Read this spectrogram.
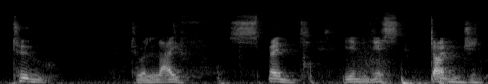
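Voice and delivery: slow, deliberate villain's pronouncement; menacing villain rat. Acted. Rat consigning the princess to the dungeon, slow menace. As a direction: draw out each phrase like a gloating villain.

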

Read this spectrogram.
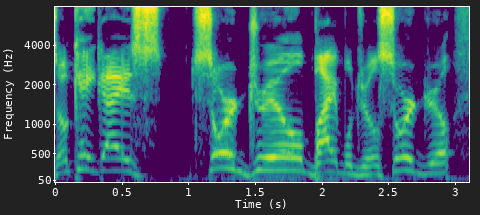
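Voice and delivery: high-pitched acted announcement to the group; calling out a drill. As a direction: imitate a youth leader rallying the boys. Leader calling the boys to drill.

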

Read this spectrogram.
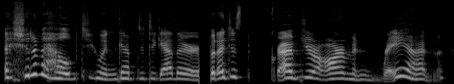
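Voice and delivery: put-on a scared kid blaming himself; upset, distraught. A narrator's reading. Peter insists to Matt it was his fault, high and distraught.

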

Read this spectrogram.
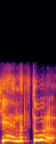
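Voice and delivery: high, eager yes; husband jumping at the surrogacy offer, eager; imitating eager husband. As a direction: bounce up, keen to say yes right away. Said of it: "And Daniel's like".

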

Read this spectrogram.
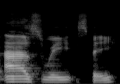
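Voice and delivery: very slow "as we speak", each word spaced; slow mock-formal "as we speak"; slow deliberate repeat. Shown as a demonstration. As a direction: drag out "as we speak" for the record. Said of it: "can you repeat that as well".

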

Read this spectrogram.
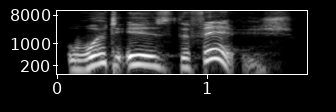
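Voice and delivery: slow, drawn-out condescending question; mock snooty. Snobby customer repeats the question to the waitress, slow and affected. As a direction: spell it out like a superior snob. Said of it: "I said".

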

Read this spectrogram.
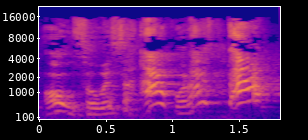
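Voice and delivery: high, loud squeaky mock voice; hammed-up high mock of the clueless crowd; mocking quote. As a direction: squeal it out like a baffled fool. Mocking their confused reply.

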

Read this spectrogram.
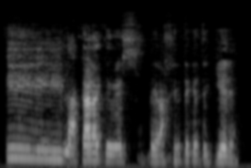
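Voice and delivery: normal talking voice

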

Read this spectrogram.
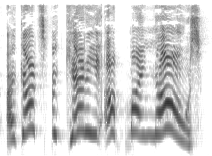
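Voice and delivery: high, loud whiny complaint; distressed wail. Retold or imitated. Piper wailing to Jasper about spaghetti, high and loud.

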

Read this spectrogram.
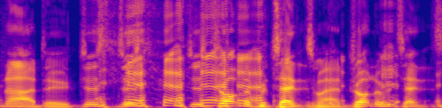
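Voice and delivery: loud, high exasperated plea; mock protest. Telling a friend to drop his new accent, loud mock protest. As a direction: cry it out as if begging a friend to stop.

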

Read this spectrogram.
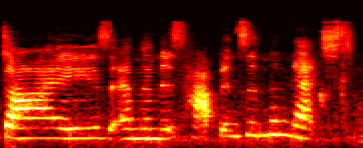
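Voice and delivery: lightly mocking high spoiler's voice; a hint of a smug spoiler; imitating a rude stranger, lightly mocking. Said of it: "you come in here and go".

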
